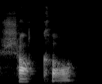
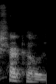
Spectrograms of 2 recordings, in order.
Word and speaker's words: Charcot: and I think they pronounced his name more like Charcot, something like that. But think Charcot is pretty okay for American. – Pretty, yeah. Anglicized. In order to not sound pretentious, I'm just going to continue to say Charcot.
